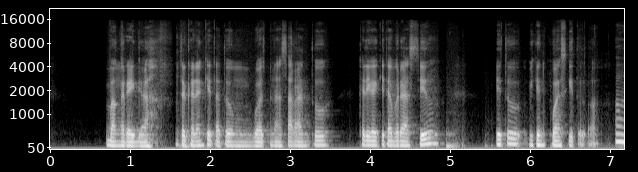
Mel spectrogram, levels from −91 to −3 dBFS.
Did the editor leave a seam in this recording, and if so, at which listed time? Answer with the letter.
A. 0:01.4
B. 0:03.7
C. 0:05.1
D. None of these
A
